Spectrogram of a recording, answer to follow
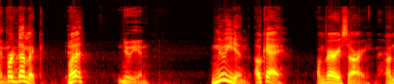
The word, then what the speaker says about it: Nguyen: It's a Vietnamese name a few of my friends had it growing up, so that's the only reason why I know how to pronounce it. I've seen it a lot. I know it's a famous name, but in my mind, I'm just like, I want to pronounce all the syllables really hard.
